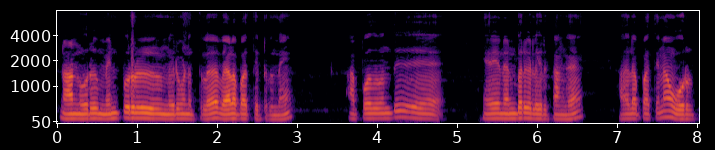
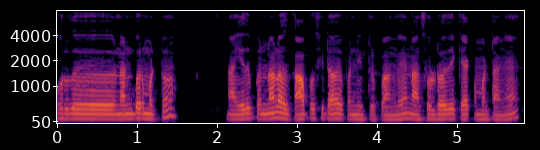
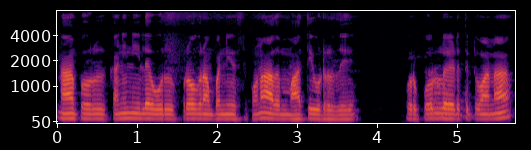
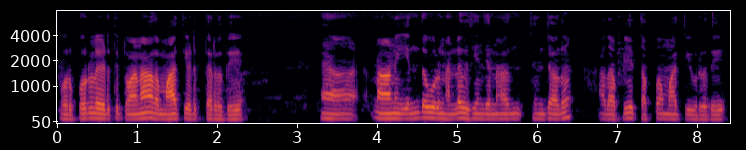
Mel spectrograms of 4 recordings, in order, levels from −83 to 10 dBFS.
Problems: none marked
